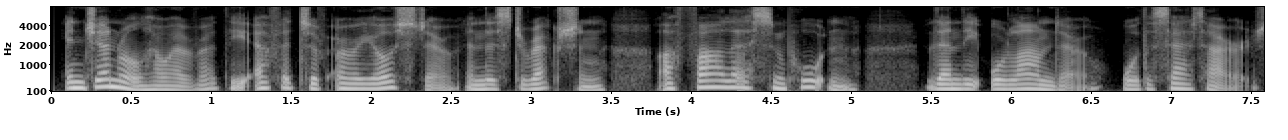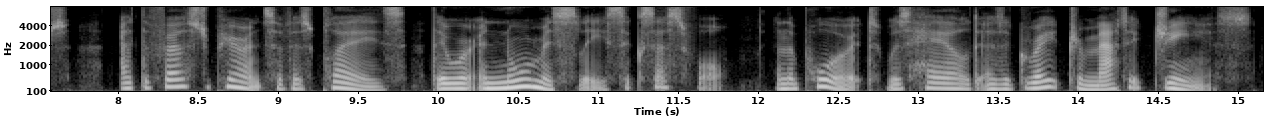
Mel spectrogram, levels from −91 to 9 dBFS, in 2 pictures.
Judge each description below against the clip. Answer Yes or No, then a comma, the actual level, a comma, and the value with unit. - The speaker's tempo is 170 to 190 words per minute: No, average, 160 wpm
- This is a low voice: No, medium, 175 Hz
